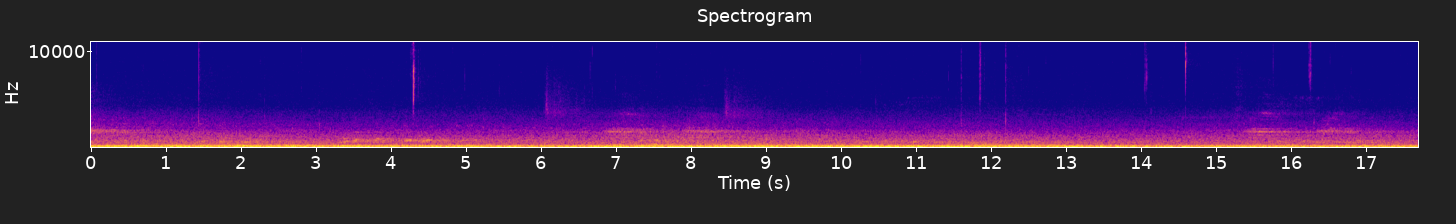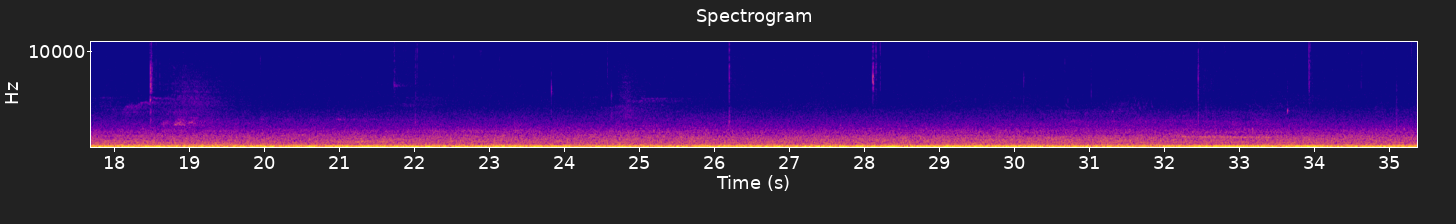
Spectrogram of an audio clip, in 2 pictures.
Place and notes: Punto Franco Nord, Trieste, Italy - ambience, a few drops, mosquitos
atmosphere with dripping water and mosquitos
(SD702, AT BP4025)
